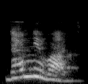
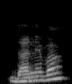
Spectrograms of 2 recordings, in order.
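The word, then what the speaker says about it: धन्यवाद: It's like, Dhanyavad. Oh my God. Dhaneva?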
